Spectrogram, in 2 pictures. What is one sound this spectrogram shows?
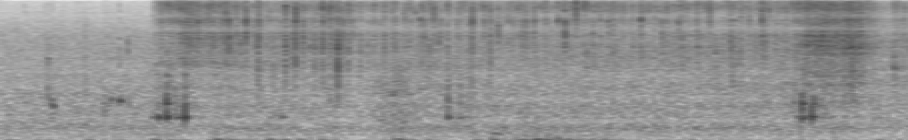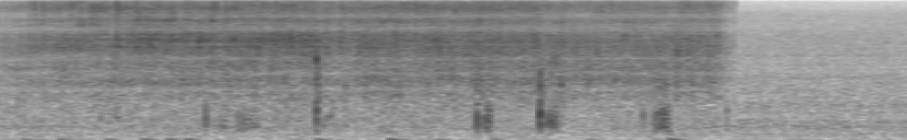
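Onions sizzle and crackle in hot oil.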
